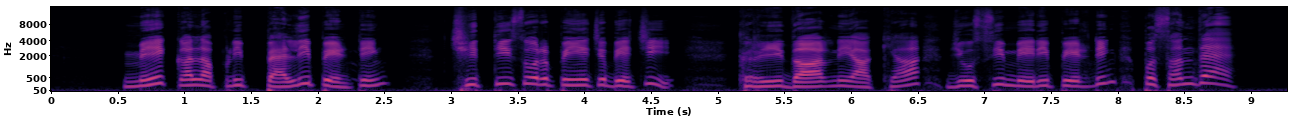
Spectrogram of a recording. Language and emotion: Dogri, happy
